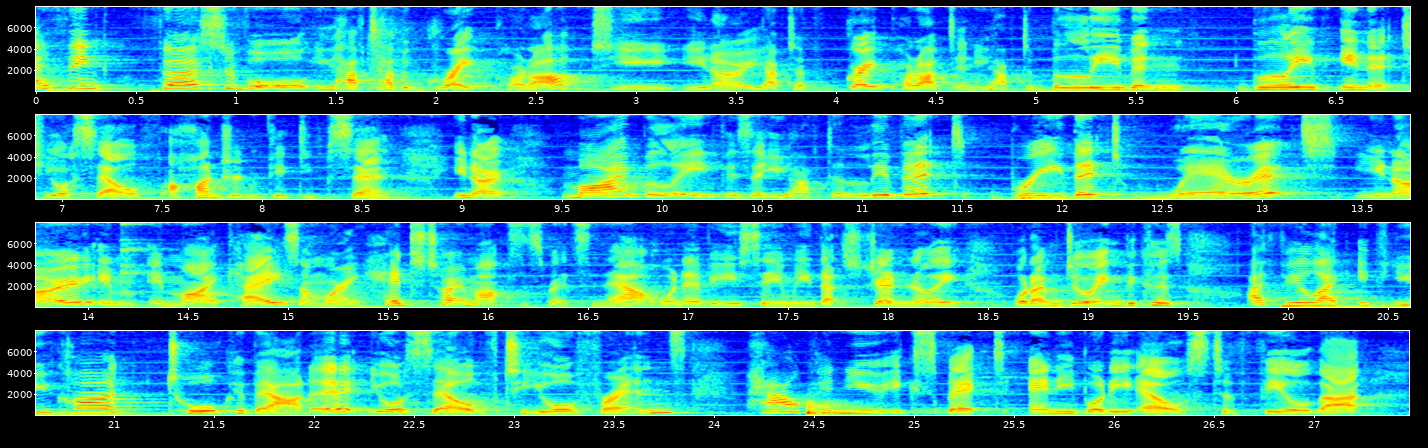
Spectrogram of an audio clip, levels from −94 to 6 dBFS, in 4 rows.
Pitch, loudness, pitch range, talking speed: 190 Hz, -19 LUFS, 180-215 Hz, 205 wpm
